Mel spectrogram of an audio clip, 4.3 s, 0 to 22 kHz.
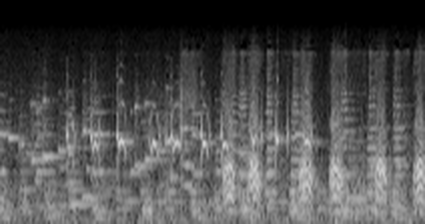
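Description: Band music from an early-1930s cartoon soundtrack, with a cartoon dog yapping over it: a quick run of short barks, about three a second, through the second half.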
